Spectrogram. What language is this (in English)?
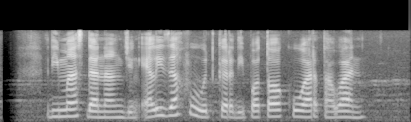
Sundanese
